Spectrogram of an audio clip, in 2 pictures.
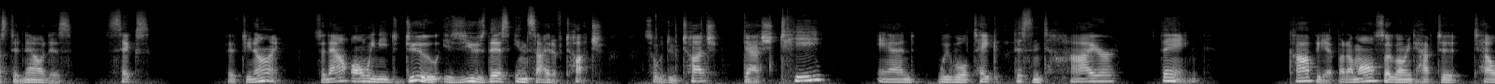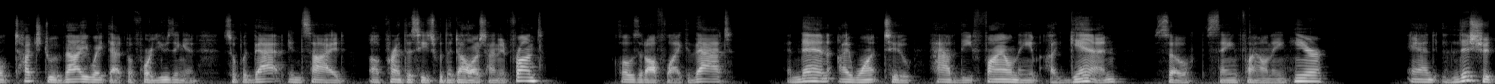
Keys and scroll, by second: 6.1-7.8 typing.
